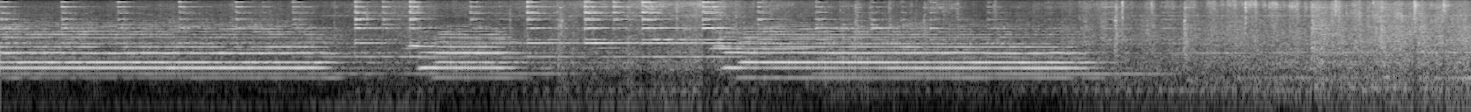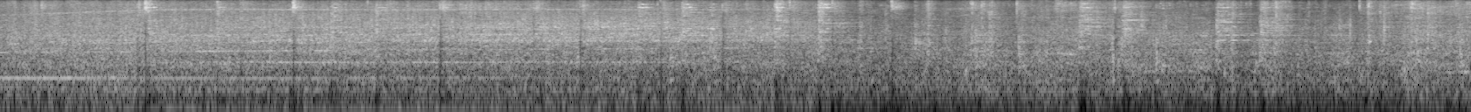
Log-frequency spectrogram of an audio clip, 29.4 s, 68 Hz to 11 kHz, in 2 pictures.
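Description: Diesel freight locomotive's multi-chime air horn blowing several blasts: a long one, two short ones, then another long one that ends about 11 seconds in. The locomotives then rumble past close by, followed by boxcars rolling through with wheels clattering over the rail joints.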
